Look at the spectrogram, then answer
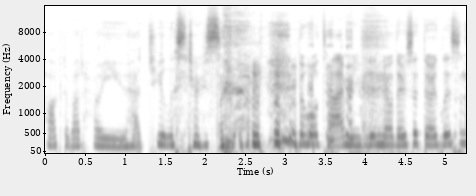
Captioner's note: both laugh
